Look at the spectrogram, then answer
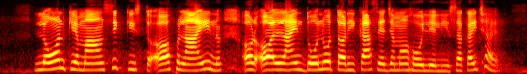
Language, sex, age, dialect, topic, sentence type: Maithili, female, 36-40, Angika, banking, question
